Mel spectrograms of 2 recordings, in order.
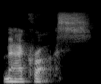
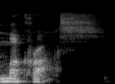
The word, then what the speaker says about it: Macross: who may be watching this later is it's pronounced macross it's not is in bernie mac imac uh big mac it's not my cross so you forgot return of the mac all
